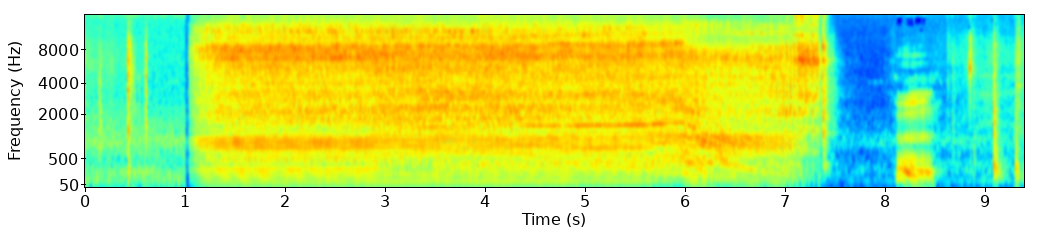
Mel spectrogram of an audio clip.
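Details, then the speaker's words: Five-dollar gas two-stroke leaf blower that smoked and wouldn't start, before carburetor adjustment: high buzz holds about five seconds, then sags and stalls with lots of smoke; carburetor mixture adjustment planned as the fix. "it runs for a bit and it shuts off there's a bunch of smoke okay we'll fix that"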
